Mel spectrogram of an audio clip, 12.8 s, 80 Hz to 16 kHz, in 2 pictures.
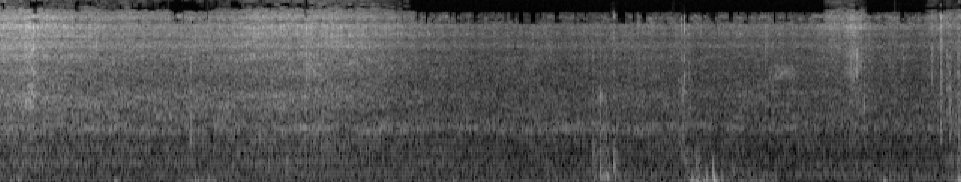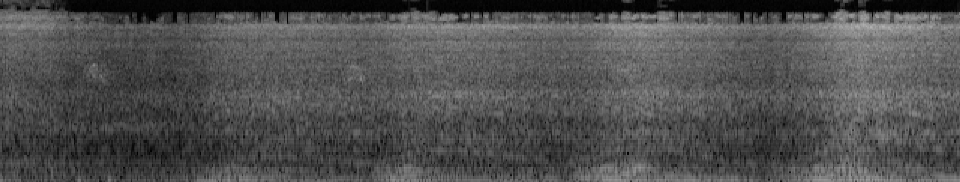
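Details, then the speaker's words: Mercedes W204 just after accessory belt tensioner replacement, first start: engine blips and settles with no chirp or squeal, belt drive quiet so far; belt now seemingly sits deeper, not at pulley edge. "всё ремень на месте даже боюсь заводить ладно заводим пока тихо сейчас"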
